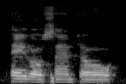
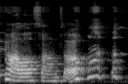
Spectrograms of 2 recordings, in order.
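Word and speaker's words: palo santo: Blood Sage white sage with cinnamon black Sage P Santo I'm saying us drag okay okay I'm totally saying it wrong aren't I it's pgo Santo right it's Pao Santo PA sant okay I'm saying P Santo over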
